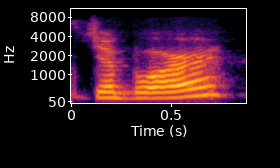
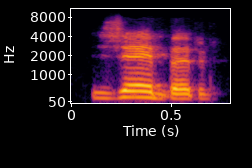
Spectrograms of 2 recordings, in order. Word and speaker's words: Jabeur: Well, most media just says it Jabor, but Okay. in Arabic, I'm assuming it's Jabir. But Jabeur. it's how Okay. it's written. That's why people pronounce it Jabor.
